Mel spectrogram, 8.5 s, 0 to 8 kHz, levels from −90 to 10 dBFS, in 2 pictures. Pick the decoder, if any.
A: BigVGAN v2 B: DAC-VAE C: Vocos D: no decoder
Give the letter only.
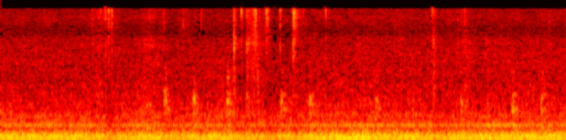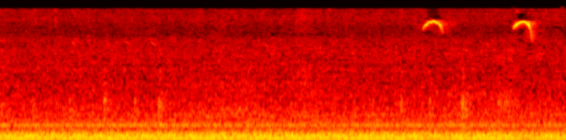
D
